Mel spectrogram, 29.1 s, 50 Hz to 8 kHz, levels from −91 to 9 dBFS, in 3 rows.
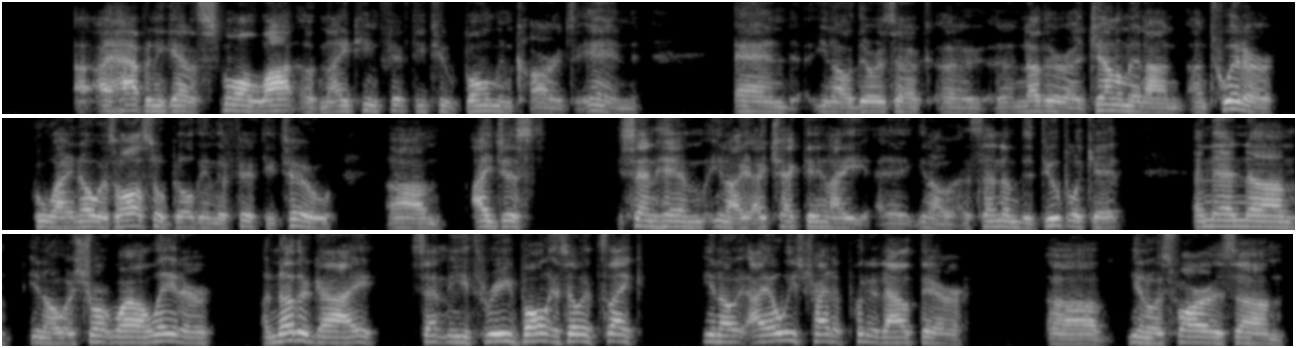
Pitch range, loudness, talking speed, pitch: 130-170 Hz, -26 LUFS, 180 wpm, 145 Hz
